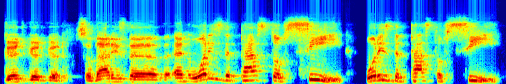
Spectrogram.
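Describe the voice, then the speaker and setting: A man's voice: fairly high pitch, animated, unhurried. A man teaching an English class in two languages, who repeats words and keeps praising his students. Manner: switches between two languages to explain.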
